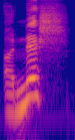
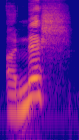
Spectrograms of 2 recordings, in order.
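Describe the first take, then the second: First: The second syllable rhymes with dish. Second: The second syllable rhymes with dish.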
